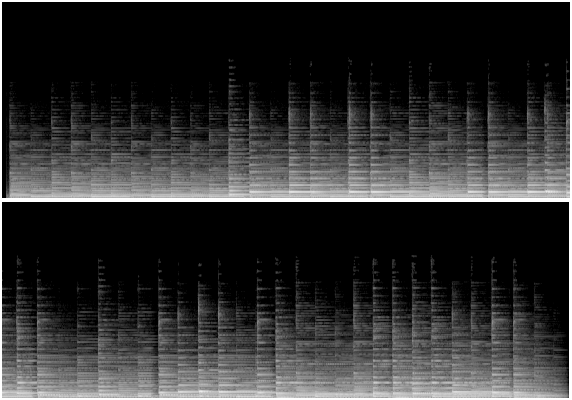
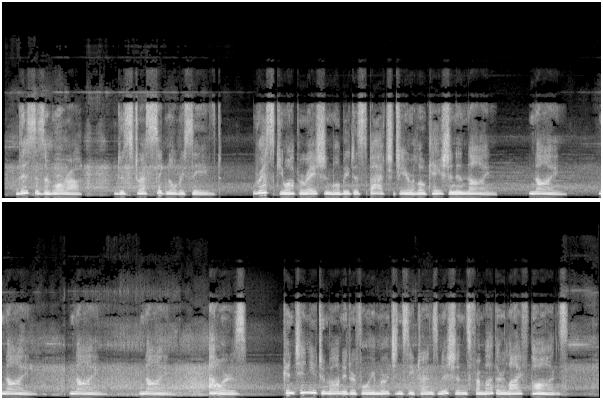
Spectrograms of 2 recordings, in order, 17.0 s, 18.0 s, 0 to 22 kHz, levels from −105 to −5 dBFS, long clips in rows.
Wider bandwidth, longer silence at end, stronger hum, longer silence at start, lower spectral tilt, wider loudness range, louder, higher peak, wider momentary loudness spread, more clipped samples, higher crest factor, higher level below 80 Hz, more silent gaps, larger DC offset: second, 10.5 kHz vs 12.5 kHz; about the same, 0.05 s vs 0 s; neither; about the same, 0.1 s vs 0.05 s; first, -7 dB/octave vs 1.5 dB/octave; about the same, 3 LU vs 3 LU; second, -25 LUFS vs -17 LUFS; second, -8 dBFS vs 0 dBFS; second, 9 LU vs 12 LU; neither; about the same, 16 dB vs 18 dB; first, -56 dBFS vs -68 dBFS; neither; neither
